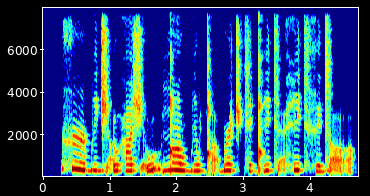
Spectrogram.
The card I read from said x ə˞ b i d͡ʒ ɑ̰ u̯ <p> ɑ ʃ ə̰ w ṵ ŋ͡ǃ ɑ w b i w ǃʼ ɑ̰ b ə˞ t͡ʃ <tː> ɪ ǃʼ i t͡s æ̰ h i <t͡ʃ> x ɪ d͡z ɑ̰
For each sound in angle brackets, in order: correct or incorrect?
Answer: incorrect: h, incorrect: t͡s, incorrect: t͡s

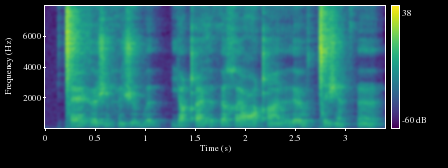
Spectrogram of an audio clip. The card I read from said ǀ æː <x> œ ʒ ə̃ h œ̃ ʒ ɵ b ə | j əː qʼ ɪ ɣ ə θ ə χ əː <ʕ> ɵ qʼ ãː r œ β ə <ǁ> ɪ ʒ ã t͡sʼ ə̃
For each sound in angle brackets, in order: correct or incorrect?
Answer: incorrect: ɣ, correct, incorrect: ǀ

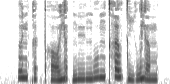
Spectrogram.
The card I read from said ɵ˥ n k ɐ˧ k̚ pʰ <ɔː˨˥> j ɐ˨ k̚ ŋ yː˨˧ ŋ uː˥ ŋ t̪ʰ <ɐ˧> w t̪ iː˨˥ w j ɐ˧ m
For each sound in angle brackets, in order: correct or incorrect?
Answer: correct, incorrect: ɐ˥

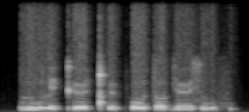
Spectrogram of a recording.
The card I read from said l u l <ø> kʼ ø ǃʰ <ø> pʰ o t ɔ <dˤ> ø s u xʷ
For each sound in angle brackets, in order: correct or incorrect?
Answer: incorrect: e, correct, incorrect: d

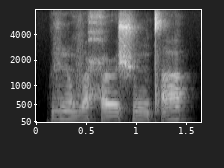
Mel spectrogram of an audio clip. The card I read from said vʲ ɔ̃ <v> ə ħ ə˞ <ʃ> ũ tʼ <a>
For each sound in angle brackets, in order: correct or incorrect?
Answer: correct, correct, correct

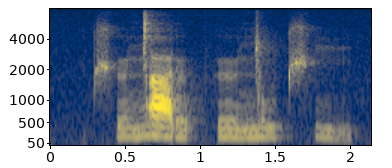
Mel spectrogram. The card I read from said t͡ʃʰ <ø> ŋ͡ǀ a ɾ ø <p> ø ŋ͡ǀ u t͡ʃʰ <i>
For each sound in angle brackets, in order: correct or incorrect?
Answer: correct, incorrect: pʰ, correct

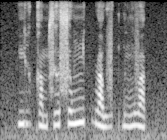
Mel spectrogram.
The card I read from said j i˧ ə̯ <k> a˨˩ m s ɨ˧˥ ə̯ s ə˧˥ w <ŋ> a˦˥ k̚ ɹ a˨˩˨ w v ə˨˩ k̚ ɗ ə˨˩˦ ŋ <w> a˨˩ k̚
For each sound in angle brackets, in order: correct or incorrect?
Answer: correct, incorrect: ɲ, incorrect: v

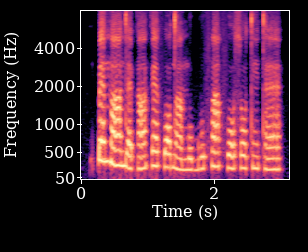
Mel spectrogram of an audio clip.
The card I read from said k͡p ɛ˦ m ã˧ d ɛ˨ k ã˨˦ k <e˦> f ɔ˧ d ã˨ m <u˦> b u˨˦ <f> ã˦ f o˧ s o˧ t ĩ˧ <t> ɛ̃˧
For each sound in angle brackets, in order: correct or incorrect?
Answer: incorrect: ɛ˦, incorrect: u˨, correct, correct

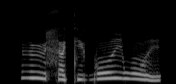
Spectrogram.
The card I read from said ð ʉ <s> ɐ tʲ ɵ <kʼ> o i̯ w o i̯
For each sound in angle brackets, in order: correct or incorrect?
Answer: correct, incorrect: ɡ

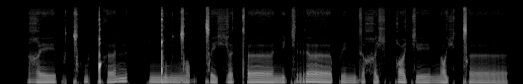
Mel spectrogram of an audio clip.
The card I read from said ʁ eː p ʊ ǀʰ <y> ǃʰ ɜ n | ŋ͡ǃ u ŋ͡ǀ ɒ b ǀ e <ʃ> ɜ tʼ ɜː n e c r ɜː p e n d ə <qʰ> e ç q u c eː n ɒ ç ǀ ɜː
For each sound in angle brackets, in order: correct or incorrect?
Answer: incorrect: u, incorrect: ç, incorrect: χ

